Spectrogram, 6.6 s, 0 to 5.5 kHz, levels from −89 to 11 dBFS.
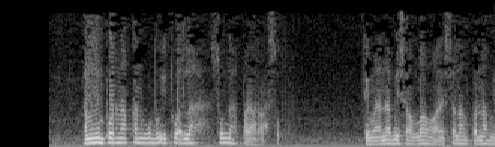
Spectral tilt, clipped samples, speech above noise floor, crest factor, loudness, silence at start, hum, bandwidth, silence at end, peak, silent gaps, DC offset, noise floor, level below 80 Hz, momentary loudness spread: -11.5 dB/octave; under 0.1%; 24 dB; 14 dB; -15 LUFS; 0.7 s; none; 5.2 kHz; 0 s; 0 dBFS; none; under 0.1%; -38 dBFS; -40 dBFS; 13 LU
